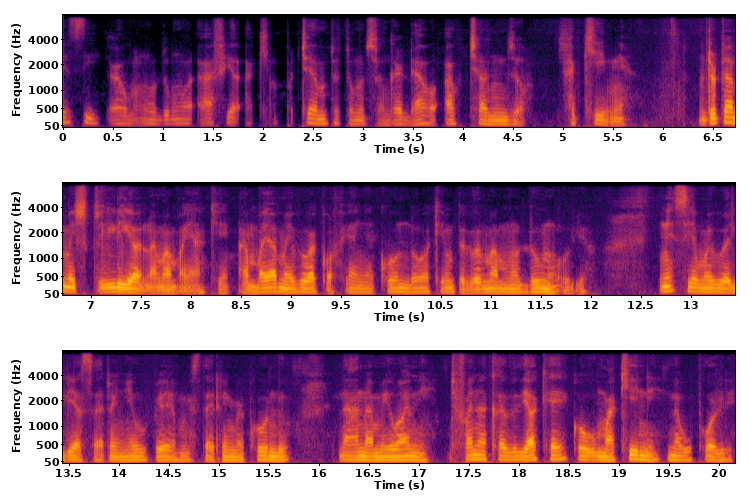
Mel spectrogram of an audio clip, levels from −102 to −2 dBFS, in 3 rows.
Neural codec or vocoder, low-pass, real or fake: codec, 16 kHz in and 24 kHz out, 0.8 kbps, FocalCodec, streaming, 65536 codes; 7.2 kHz; fake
